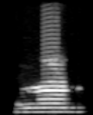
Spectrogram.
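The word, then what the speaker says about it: ب: হ্যাঁ, যখন আমরা বাটা উচ্চারণ করব তখন ভিজা অংশ 2টা লাগানো থাকবে, এইভাবে। বা।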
